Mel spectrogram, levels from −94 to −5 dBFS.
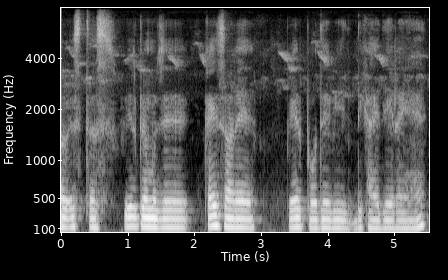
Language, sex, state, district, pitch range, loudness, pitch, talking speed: Hindi, male, Arunachal Pradesh, Lower Dibang Valley, 110-120 Hz, -15 LUFS, 115 Hz, 140 wpm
